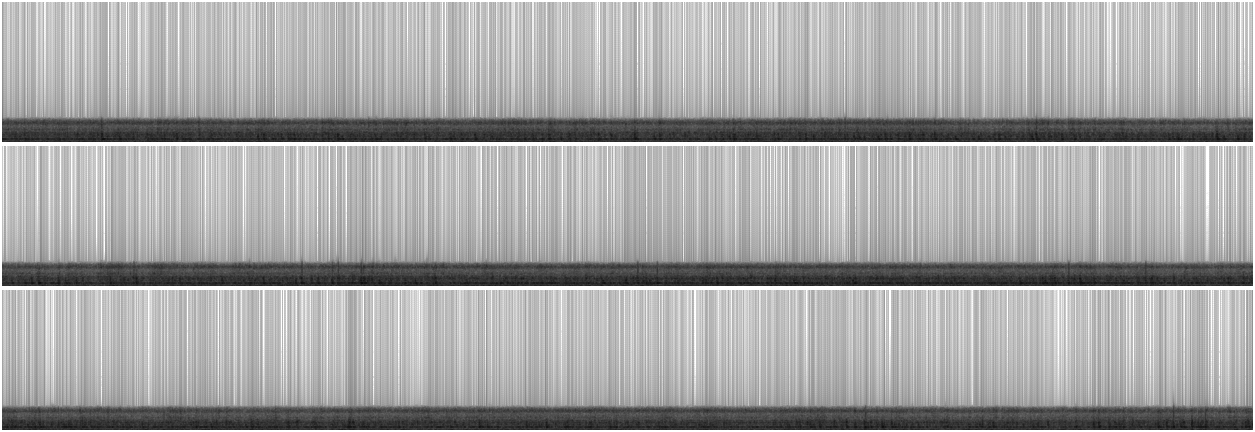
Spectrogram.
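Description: Racing car's engine running hard and steady, heard onboard at racing speed, with wind and road noise mixed in.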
